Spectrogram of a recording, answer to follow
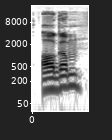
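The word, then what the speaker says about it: ogham: There is ogum or om, depending. I believe it's pronounced om. I've heard people say ogum, but it's basically the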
